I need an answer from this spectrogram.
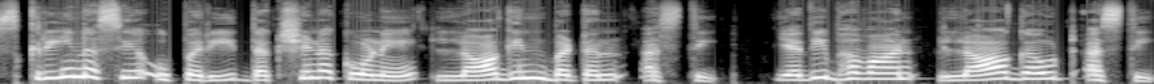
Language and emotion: Sanskrit, neutral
